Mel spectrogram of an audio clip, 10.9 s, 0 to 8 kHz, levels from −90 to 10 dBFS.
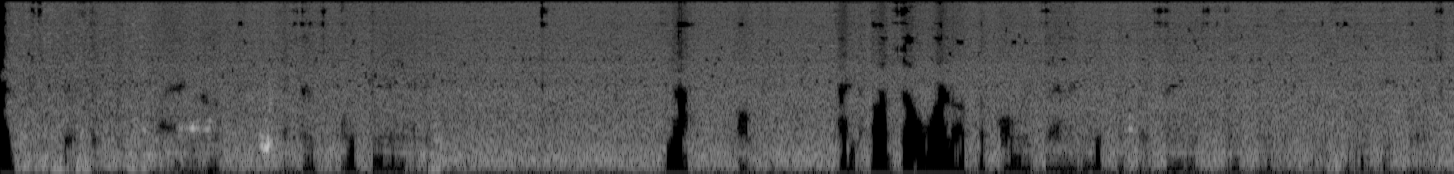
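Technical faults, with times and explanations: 0.00–0.12 s, 0.49–0.74 s, 1.20–1.65 s, 2.13–3.22 s, 4.99–5.18 s, 5.52–5.63 s and 6.28–10.71 s, speech suppressed in double talk: the speech repeatedly ducks and thins. Some dips are slight, only a few decibels, but it nearly cuts out by about 40 dB at the very start and about 30 dB near 5.0 s, and the final stretch turns choppy for roughly three seconds. This is likely an echo canceller that could not tell the talker from loudspeaker echo while the far side was speaking, so it turned both down.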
